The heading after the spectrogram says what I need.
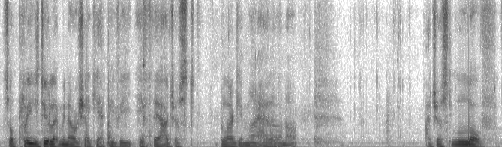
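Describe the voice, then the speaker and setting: Croaky man chatting to viewers. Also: lowish voice, normal speed, a little hiss or hum. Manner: excitable, chatty, talks to viewers. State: croaky, hoarse voice. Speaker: livestream host. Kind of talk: casual livestream chat.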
